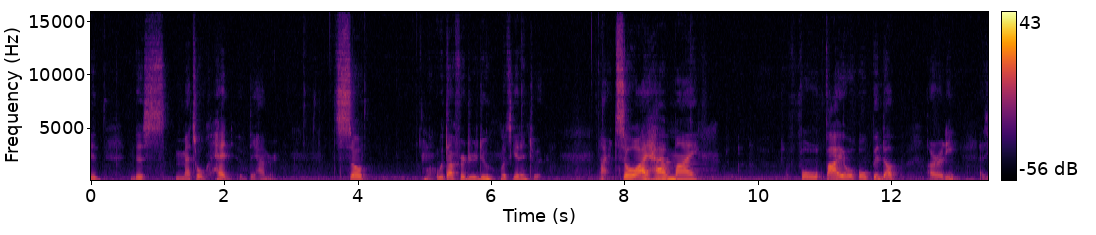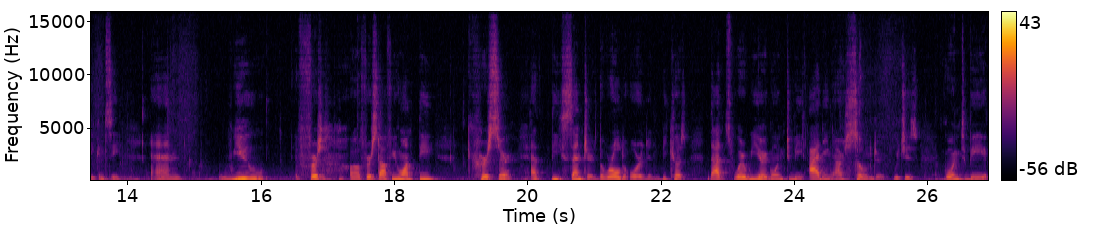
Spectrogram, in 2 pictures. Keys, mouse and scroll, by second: 0.2 middle click, 3.5-3.9 scroll up 3, 4.1 middle click, 7.3-7.7 scroll down 1, 7.7 middle click, 9.4-10.1 scroll down 3, 15.0-15.9 scroll up 5, 16.1 middle click, 17.3 middle click.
